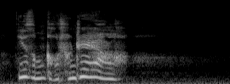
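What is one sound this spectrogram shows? A young woman asks a question with concern, close by.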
